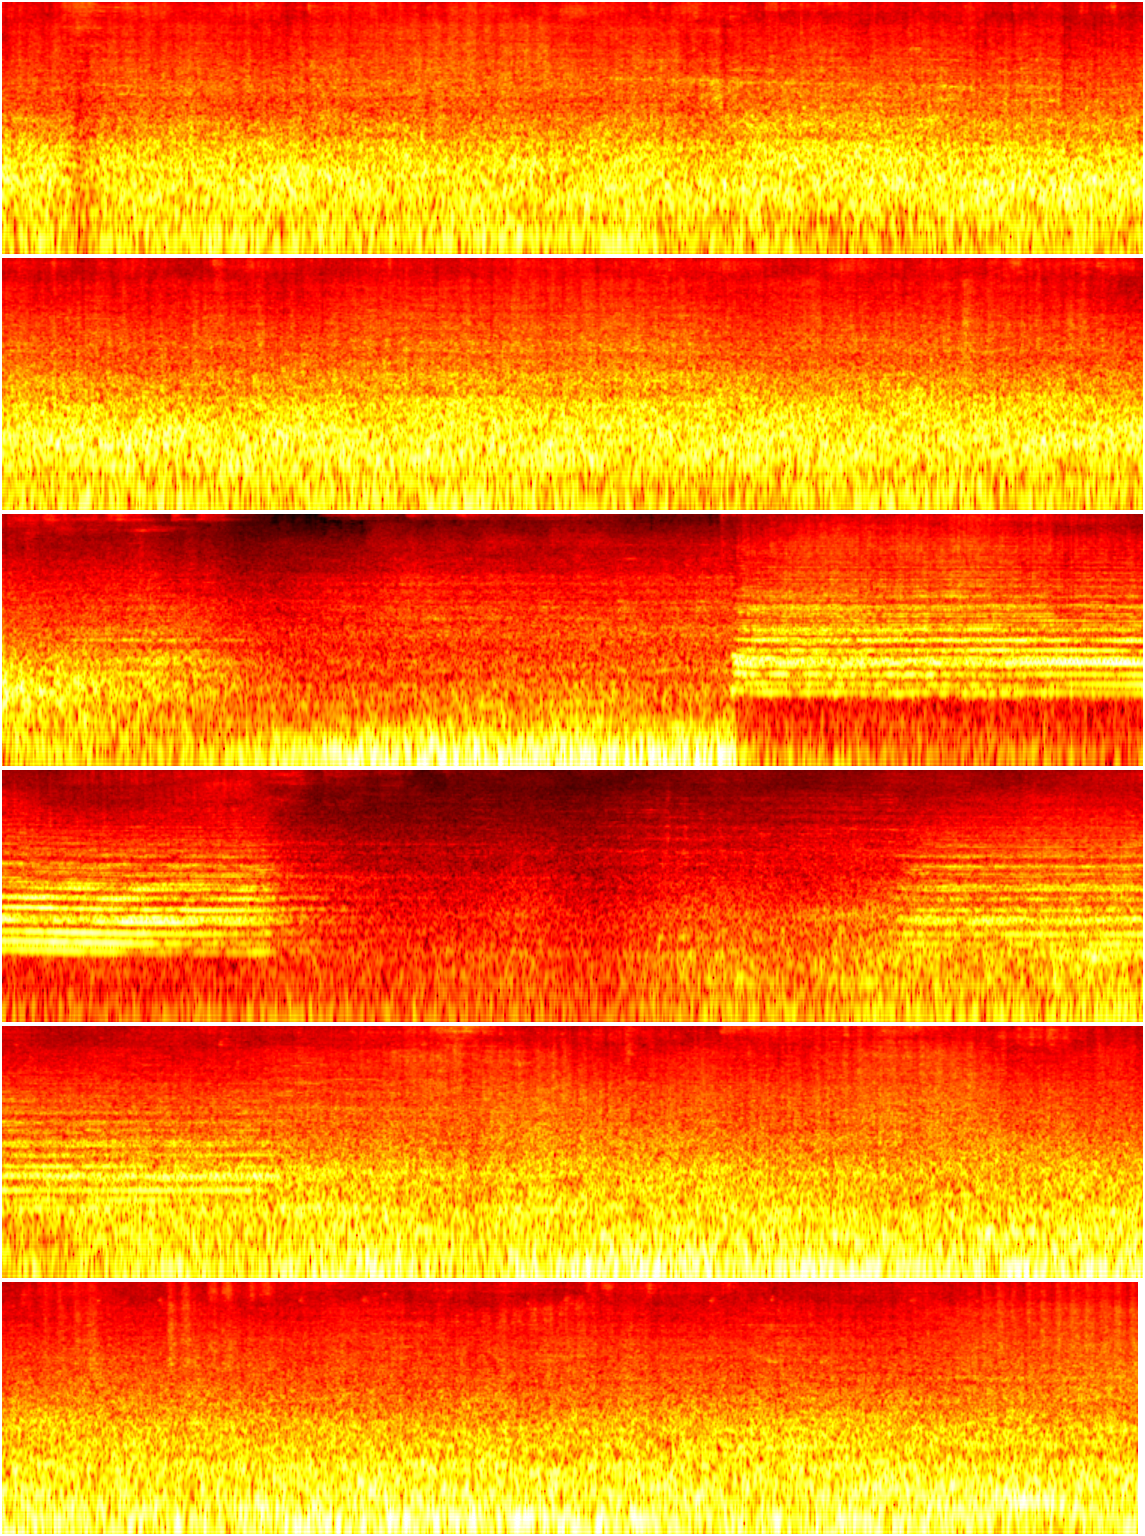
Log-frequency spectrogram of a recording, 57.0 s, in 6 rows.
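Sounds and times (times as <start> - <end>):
locomotive air horn blasts: 19.8 - 21.0, 25.1 - 31.6, 36.0 - 40.4.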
